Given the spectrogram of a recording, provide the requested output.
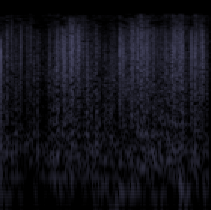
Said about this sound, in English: And as we join Terry in the big log cabin room for the crackling fire, he's talking to Dude Hennick, the pilot.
